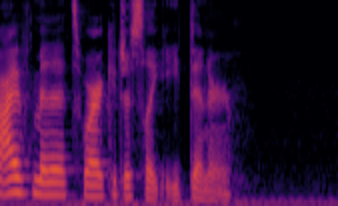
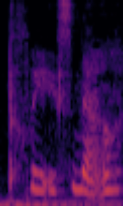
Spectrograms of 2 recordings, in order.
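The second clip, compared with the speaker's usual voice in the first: quiet plea; 3 semitones higher, 14 dB quieter than usual. Retold or imitated. Begging reality not be true.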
